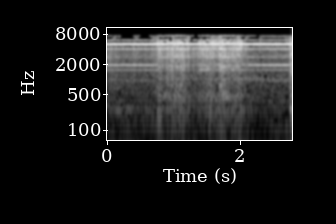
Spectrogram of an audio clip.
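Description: A telephone rings with a loud, shrill, continuous bell tone that holds steady for a few seconds, with a faint rattling pulse running through it and no voices.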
